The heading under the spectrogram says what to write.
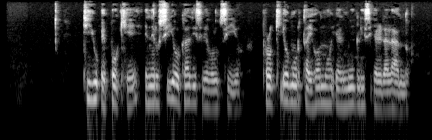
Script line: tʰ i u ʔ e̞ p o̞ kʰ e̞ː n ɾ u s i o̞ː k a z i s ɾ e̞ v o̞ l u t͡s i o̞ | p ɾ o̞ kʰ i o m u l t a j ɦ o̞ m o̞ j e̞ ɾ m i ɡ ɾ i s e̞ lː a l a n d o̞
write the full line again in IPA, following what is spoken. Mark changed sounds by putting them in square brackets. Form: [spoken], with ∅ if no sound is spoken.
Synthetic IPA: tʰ i u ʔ e̞ p o̞ kʰ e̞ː n ɾ u s i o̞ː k a z i s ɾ e̞ v o̞ l u t͡s i o̞ | p ɾ o̞ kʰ i o m u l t a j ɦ o̞ m o̞ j e̞ [l] m i ɡ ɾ i s e̞ lː a l a n d o̞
